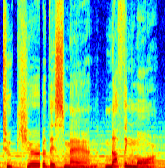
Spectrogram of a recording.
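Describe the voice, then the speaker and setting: An actor voicing a calm, courteous male doctor in a video game, speaking in a smooth, measured way. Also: high voice, faint music behind, full character voice. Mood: composed. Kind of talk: game voice acting.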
